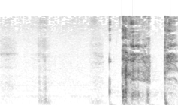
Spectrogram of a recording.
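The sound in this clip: A person clearing their throat of a lingering irritation: a few short, rough coughs and throat-clearing bursts, softer at first, then a louder cluster followed by one final harsh clear.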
